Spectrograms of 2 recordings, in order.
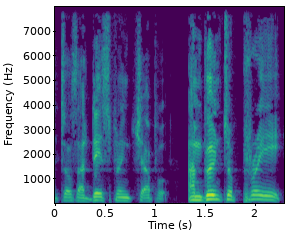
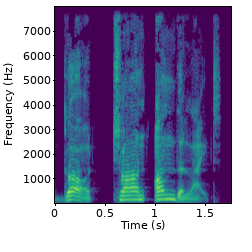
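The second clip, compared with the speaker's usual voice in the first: usual speaking voice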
